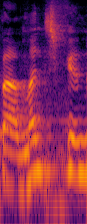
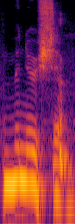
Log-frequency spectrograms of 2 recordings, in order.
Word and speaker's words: Mnuchin: out over there with Munchkin, or how do you say his name? Why would someone have an M in it? Was it Munch? How do you say his name? Mnuchin. Oh, Mnuchin. Okay.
